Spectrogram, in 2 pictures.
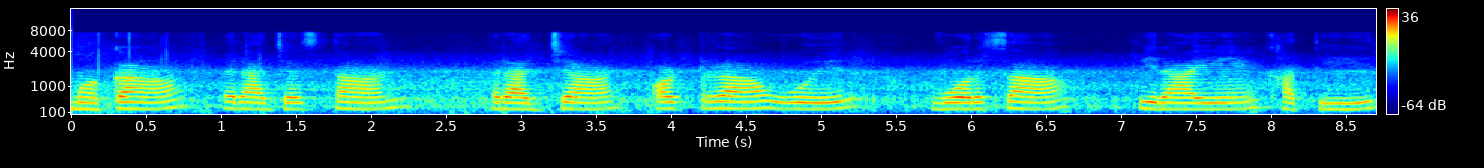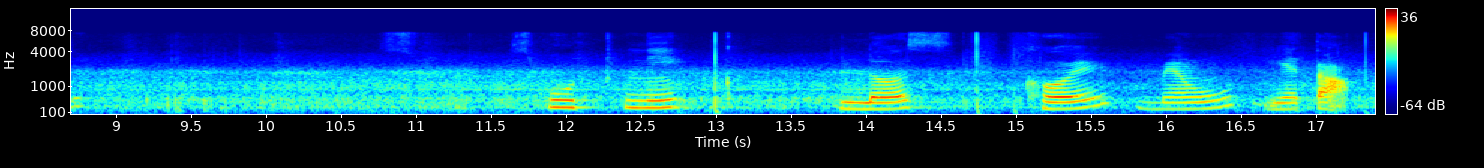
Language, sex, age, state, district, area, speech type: Goan Konkani, female, 30-45, Goa, Murmgao, urban, read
